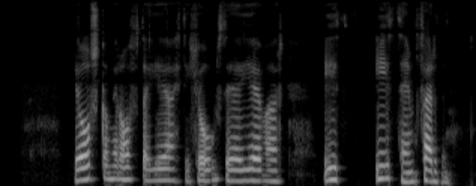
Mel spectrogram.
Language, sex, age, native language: Icelandic, female, 50-59, Icelandic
